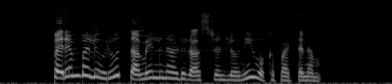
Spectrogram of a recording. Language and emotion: Telugu, neutral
